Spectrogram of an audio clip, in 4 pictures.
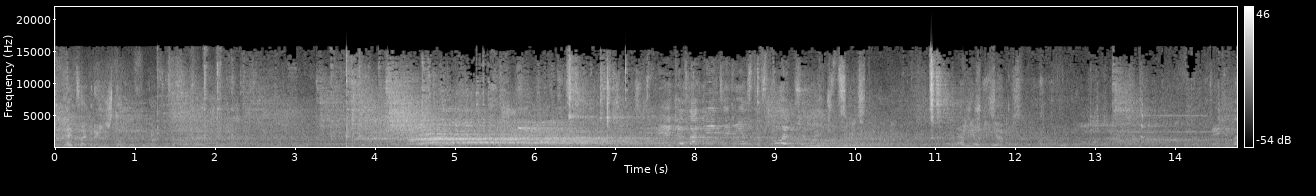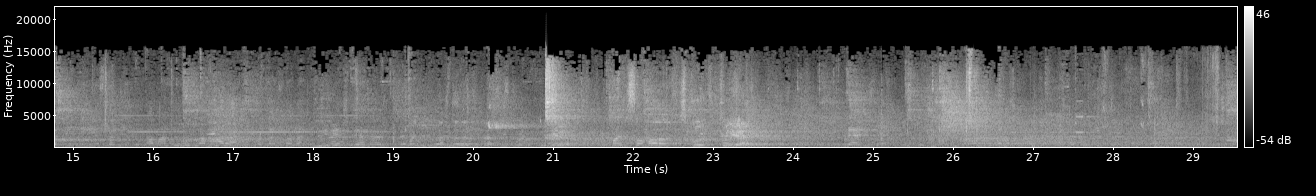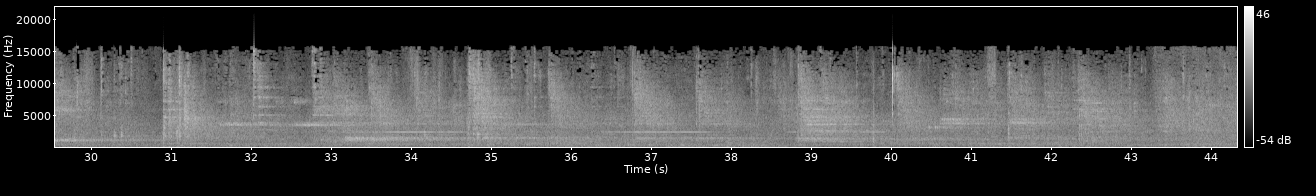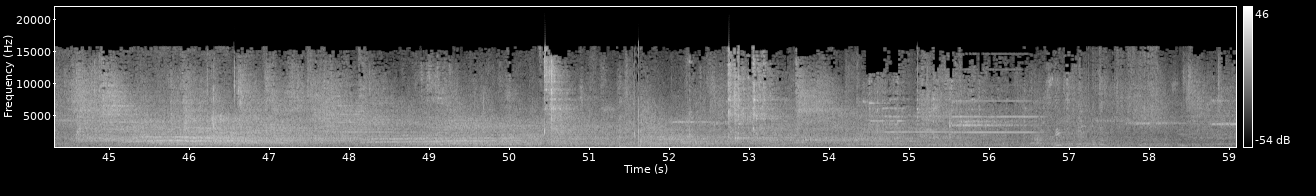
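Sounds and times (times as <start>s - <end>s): indistinct chatter: 0.0s - 59.0s.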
